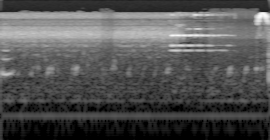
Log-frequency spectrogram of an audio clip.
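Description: Water runs from a tap with a steady hiss.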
